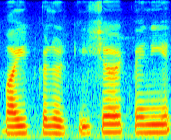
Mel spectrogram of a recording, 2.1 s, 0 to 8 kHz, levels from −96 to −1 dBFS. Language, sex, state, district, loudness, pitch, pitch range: Hindi, female, Maharashtra, Mumbai Suburban, -19 LUFS, 155 Hz, 150-175 Hz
